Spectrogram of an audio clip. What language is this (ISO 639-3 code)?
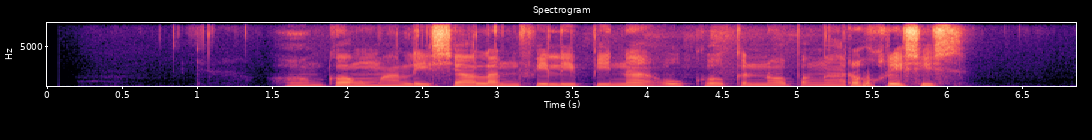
jav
